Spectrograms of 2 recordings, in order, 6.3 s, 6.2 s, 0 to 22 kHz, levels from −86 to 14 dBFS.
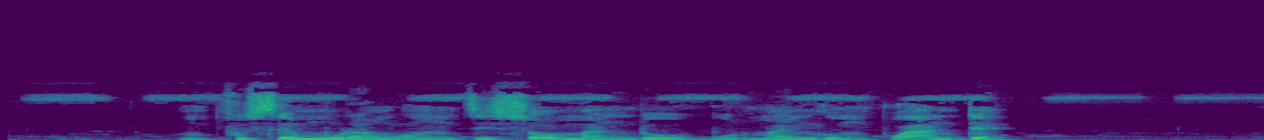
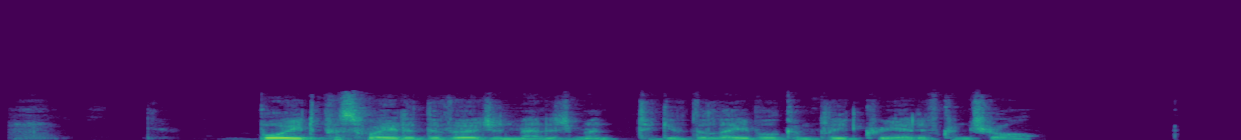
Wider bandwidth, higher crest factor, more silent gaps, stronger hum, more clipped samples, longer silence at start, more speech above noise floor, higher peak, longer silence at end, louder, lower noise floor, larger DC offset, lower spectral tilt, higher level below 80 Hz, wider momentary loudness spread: first, 9.4 kHz vs 7.6 kHz; about the same, 20 dB vs 20 dB; neither; neither; neither; second, 0.2 s vs 1.3 s; second, 29 dB vs 43 dB; second, -8 dBFS vs -2 dBFS; second, 0.9 s vs 1.05 s; second, -25 LUFS vs -21 LUFS; second, -54 dBFS vs -64 dBFS; neither; second, -4.5 dB/octave vs -6 dB/octave; first, -46 dBFS vs -64 dBFS; second, 15 LU vs 19 LU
